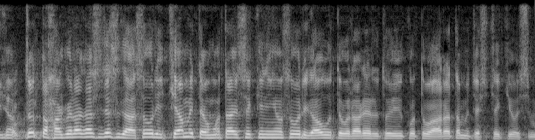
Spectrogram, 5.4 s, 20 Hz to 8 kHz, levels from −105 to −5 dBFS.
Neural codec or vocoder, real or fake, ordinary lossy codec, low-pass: codec, 16 kHz, 16 kbps, FunCodec, trained on LibriTTS, 50 frames a second; fake; none; none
